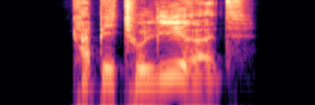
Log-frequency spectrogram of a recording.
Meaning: second-person plural subjunctive I of kapitulieren
- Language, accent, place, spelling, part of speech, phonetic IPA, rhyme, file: German, Germany, Berlin, kapitulieret, verb, [kapituˈliːʁət], -iːʁət, De-kapitulieret.ogg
